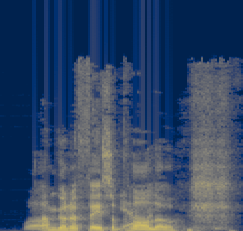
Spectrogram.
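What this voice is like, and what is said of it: Rocky movie character impression. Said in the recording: “the Rocky impersonation”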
